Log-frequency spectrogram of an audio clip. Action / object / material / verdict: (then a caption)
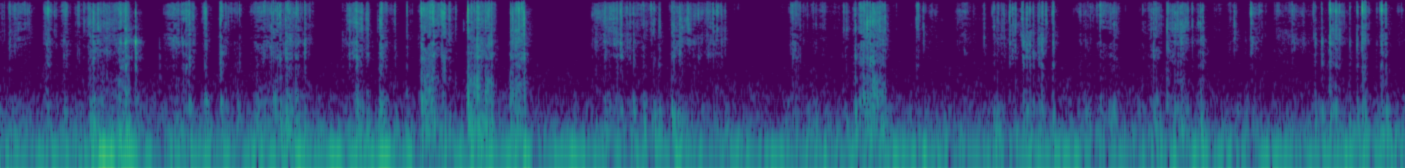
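scrape / dry natural loofah sponge / plant fibre / none. A dry natural loofah, a hollow piece of fibrous plant material, is held in one hand and scratched with the long nails of the other. The result is rough, bright, crackly scratching in rapid bursts and strokes, with brief pauses between runs.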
